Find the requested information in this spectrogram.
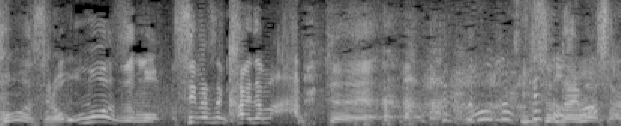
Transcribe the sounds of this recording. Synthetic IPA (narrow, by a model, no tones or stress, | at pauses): oːd̪es̬ɨɾoomoβazɨmoːsɨimas̬ẽŋkʰaid̪ama̰t̪ːe | isond̪aɾimaɕt̪a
